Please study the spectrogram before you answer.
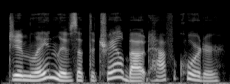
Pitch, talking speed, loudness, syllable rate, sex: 210 Hz, 260 wpm, -16 LUFS, 5.7 syllables/s, female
